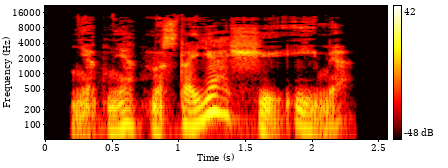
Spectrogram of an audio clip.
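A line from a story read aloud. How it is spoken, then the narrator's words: Gentle, kind. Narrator (Russian): ласково сказал Холмс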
